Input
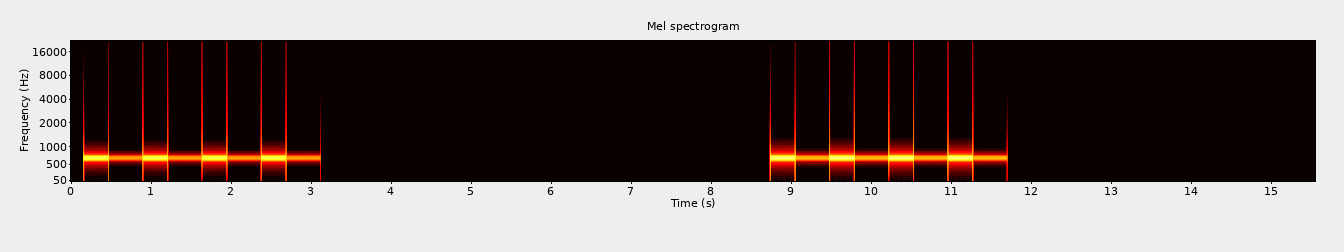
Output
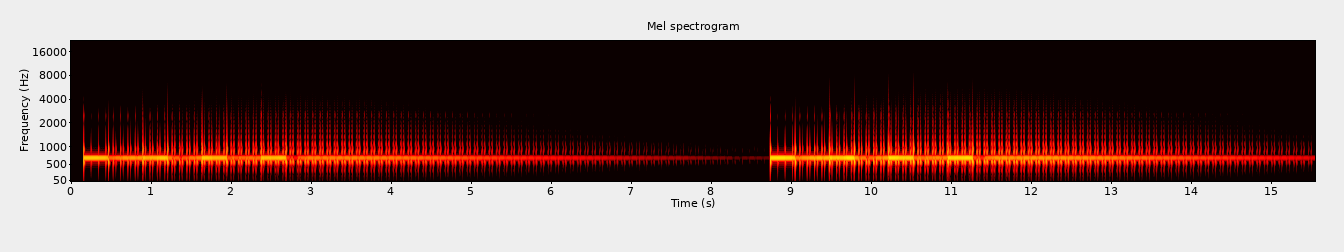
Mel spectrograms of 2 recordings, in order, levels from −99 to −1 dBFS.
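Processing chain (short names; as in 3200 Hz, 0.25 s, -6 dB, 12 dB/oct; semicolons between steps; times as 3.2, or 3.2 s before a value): rattling part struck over -37 dBFS, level -28 dBFS; double band-pass 720 Hz, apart 0.73 oct; swelling echo 92 ms, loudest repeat 8, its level -10 dB; gain +1 dB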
